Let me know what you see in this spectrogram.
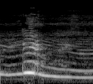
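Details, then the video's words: Domestic dog answering its owner in a 'talking dog' moment: a single one-second tonal whine with a quick upward bump, then sliding gently downward. "Talking Dogs"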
